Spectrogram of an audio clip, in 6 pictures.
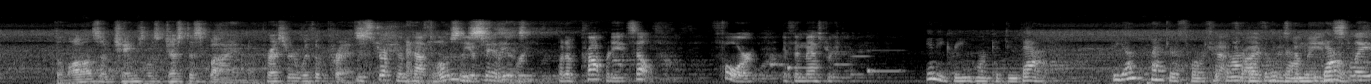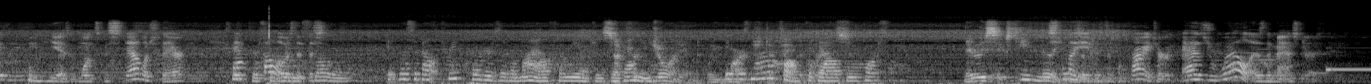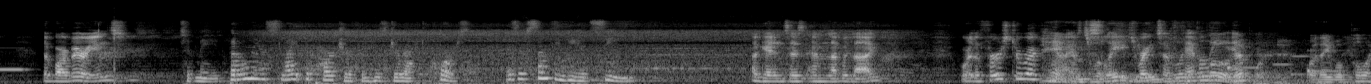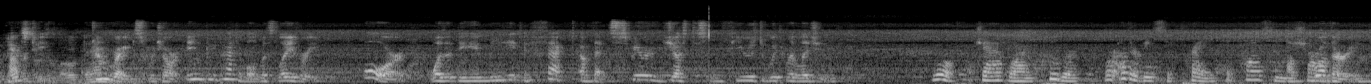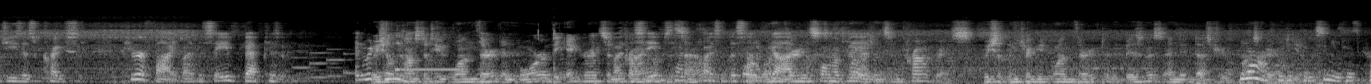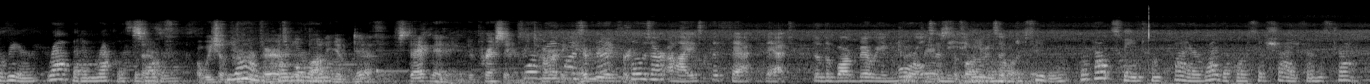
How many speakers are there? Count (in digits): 3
